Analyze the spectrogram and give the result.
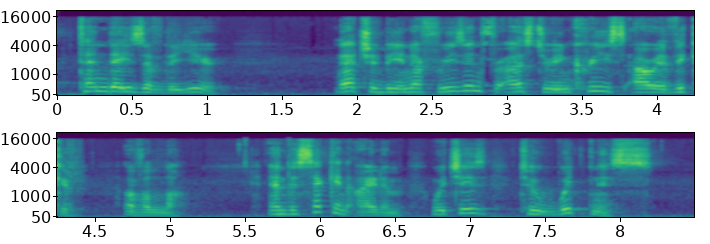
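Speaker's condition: No condition

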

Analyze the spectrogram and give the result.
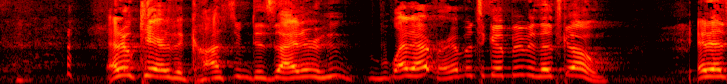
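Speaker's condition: Cerebral palsy; from birth

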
